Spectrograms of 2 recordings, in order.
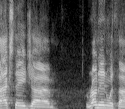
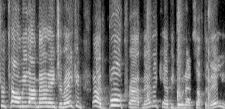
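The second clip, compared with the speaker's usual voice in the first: mock mind-blown, high, disbelieving, incredulous outburst; 9 semitones higher than usual. Retelling own reaction to a wrestler faking a Jamaican accent: imitating own shocked reaction. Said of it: "how much my mind was blown".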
